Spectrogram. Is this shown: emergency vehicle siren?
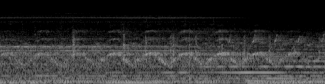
yes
